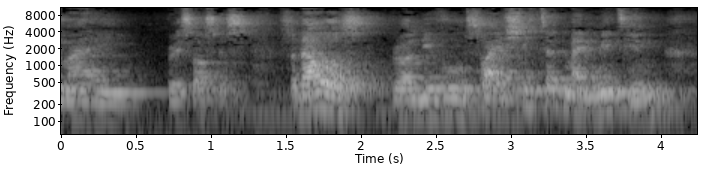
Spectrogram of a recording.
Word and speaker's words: rendezvous: a bit of problem when we come to pronunciation now we have the word it is not Rendezvous it is a French word and in French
